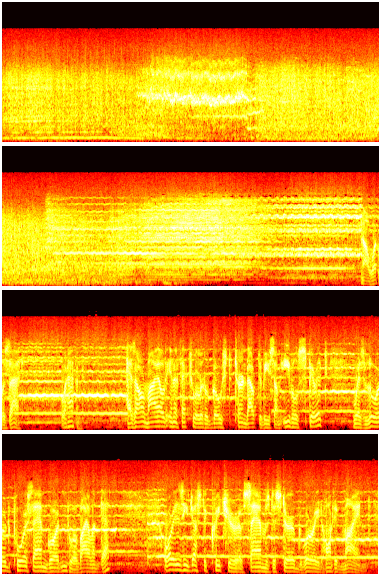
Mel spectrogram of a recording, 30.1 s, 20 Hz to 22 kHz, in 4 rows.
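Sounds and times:
car engine rumbling: 0.0 - 27.4
car tires squealing as it swerves off the road to avoid a truck: 2.7 - 5.4
speech: 15.1 - 15.6, 16.3 - 16.7, 17.6 - 25.0, 25.9 - 30.0.

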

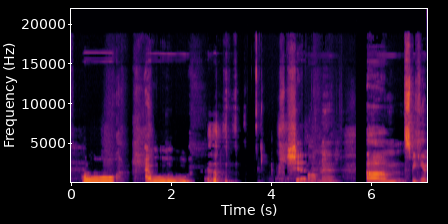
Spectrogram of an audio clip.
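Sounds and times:
person imitating an eager whimpering hound dog: 0.2 - 2.5
speech: 4.5 - 5.4, 6.0 - 7.1.

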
